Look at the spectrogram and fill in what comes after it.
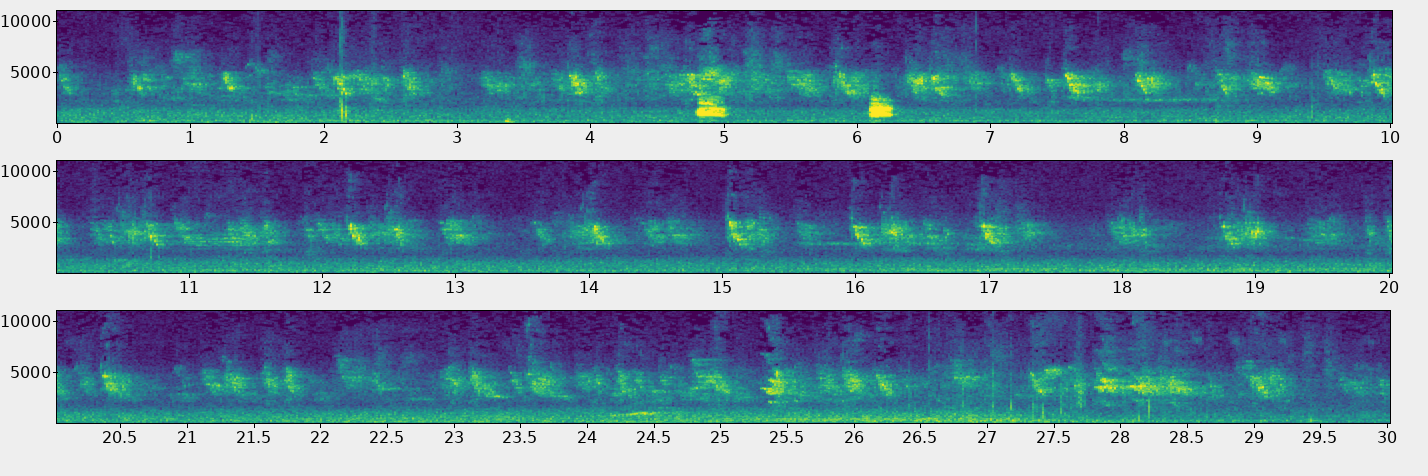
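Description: Birds chirping: a dense run of short, high chirps throughout, with two loud, short, sharp calls about five and six seconds in.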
